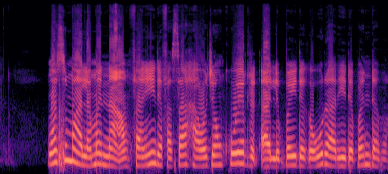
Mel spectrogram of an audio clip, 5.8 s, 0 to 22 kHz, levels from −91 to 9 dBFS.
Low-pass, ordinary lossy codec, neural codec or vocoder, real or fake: 19.8 kHz; none; vocoder, 44.1 kHz, 128 mel bands every 512 samples, BigVGAN v2; fake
